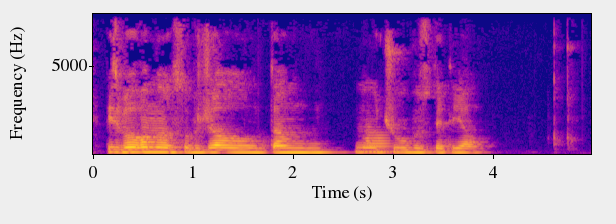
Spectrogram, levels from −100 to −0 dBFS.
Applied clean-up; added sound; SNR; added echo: none; Brass instrument; 11 dB; none.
